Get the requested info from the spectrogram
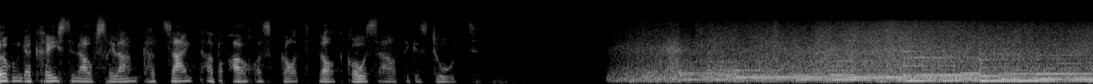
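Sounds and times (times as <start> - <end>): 
speech: 0.0 - 4.8, 6.1 - 6.7
Indian Ocean surf washing in on Sri Lanka: 6.1 - 10.9.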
